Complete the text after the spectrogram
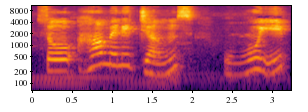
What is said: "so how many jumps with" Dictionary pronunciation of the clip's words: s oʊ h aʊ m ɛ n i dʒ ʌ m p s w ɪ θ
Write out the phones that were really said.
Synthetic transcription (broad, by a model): s oʊ h aʊ m ɛ n i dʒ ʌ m s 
